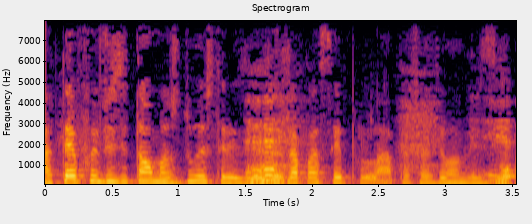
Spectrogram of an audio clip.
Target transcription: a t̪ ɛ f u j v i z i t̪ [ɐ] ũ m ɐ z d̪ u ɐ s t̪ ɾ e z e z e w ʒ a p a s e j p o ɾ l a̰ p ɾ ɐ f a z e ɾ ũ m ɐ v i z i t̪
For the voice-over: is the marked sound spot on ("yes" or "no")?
no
